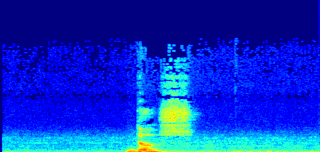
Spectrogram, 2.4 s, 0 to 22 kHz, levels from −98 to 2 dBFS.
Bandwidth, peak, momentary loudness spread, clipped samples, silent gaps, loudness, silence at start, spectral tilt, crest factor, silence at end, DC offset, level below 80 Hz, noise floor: 16 kHz; -6 dBFS; 22 LU; under 0.1%; none; -26 LUFS; 0.1 s; -4.5 dB/octave; 24 dB; 0 s; under 0.1%; -46 dBFS; -52 dBFS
